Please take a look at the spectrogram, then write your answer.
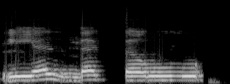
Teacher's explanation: ditahan, ada zalnya tasdid ya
